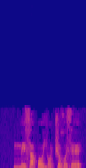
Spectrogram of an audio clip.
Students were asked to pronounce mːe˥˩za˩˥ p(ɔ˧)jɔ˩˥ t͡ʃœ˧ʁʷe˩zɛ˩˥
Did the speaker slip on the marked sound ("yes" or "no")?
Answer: no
